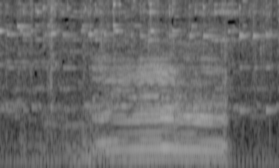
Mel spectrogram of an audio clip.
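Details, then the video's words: Cow giving a single low, drawn-out moo of about a second and a half, its voice rising slightly and holding steady before cutting off abruptly; a faint steady hum continues underneath. "The Best Cow Videos with Cow Sound"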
